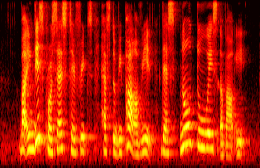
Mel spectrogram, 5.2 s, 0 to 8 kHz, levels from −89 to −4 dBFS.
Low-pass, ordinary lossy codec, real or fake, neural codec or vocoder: none; none; real; none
